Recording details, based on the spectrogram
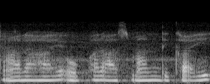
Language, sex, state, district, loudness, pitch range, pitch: Hindi, female, Goa, North and South Goa, -18 LUFS, 185-195 Hz, 190 Hz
